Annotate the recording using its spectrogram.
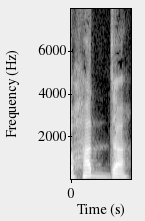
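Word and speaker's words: حَجَّ: মাঝখানের জিমটার উপরে একটা সুকুন দিয়ে দিলাম। তখন উচ্চারণটা হলো হাজ্জা।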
